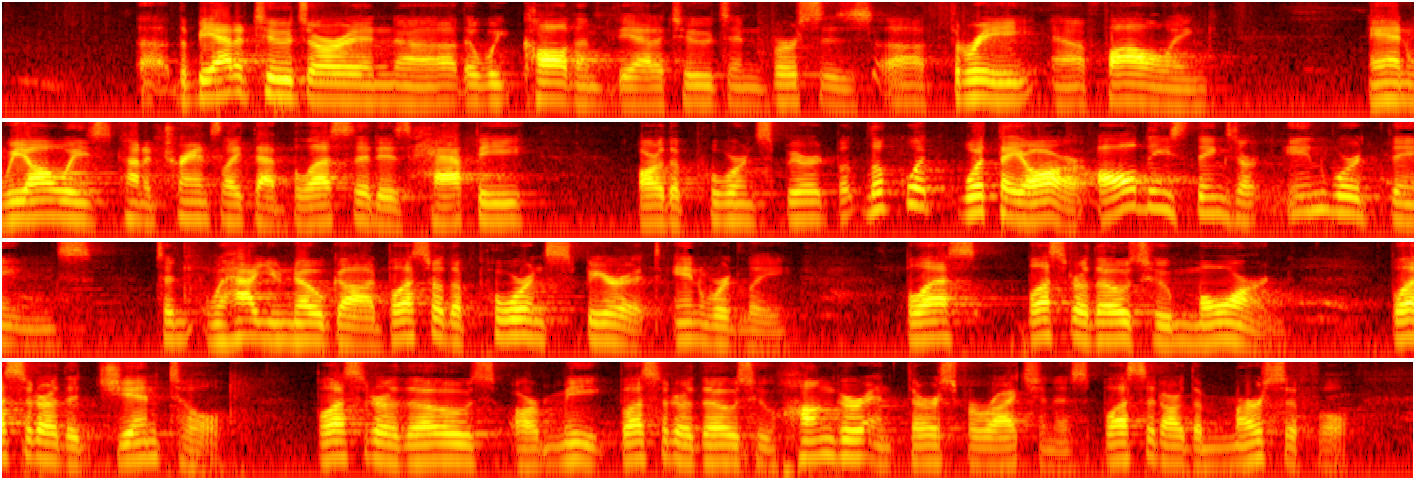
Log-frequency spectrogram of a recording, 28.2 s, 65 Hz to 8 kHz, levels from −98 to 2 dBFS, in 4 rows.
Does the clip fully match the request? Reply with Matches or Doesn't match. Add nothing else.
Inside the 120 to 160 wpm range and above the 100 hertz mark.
Doesn't match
